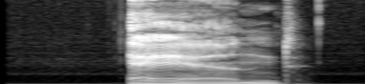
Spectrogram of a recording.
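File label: "and", male, English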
